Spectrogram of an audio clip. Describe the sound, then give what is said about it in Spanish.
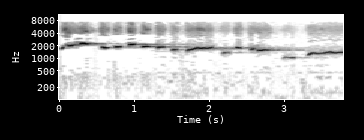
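Someone whistles a wavering, gliding tune, moving in short rhythmic pulses for several seconds over a faint low rumble, with no talking. “Usted llega a la isla de Tracoda y oye los silbidos.”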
